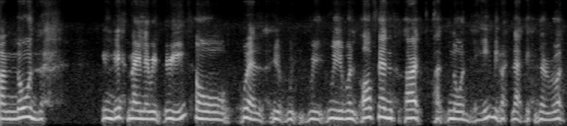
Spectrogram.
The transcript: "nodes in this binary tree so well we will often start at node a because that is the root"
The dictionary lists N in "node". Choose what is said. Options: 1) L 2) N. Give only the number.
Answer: 2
